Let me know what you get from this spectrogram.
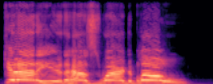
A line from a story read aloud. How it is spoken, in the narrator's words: He shouted into his mic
